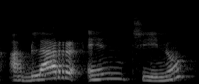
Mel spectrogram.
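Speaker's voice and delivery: "Hablar en chino" bem devagar, marcando cada palavra; ênfase em hablar en chino. Shown as a demonstration. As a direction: destaque lento em "Hablar en chino". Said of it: "Olha a diferença aqui entre português e espanhol". (expressão em destaque, devagar)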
